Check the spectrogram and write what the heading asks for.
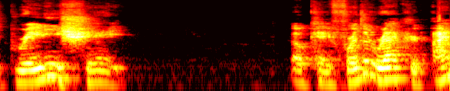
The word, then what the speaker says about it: Skjei: Dude, it's Brady Shea. Okay, for the record, I know who Brady Shea is. Wait, Brady that's how you Shea. say his name? Brady Shea is spelled SKJEI. KJ.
